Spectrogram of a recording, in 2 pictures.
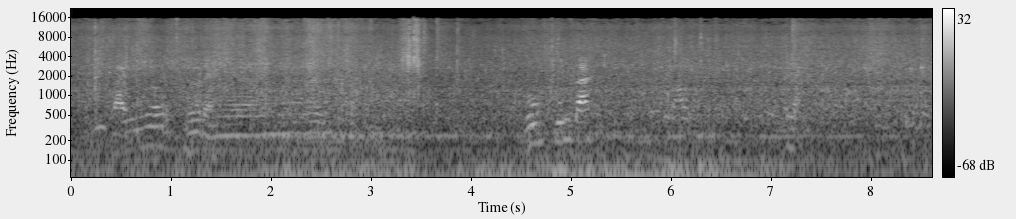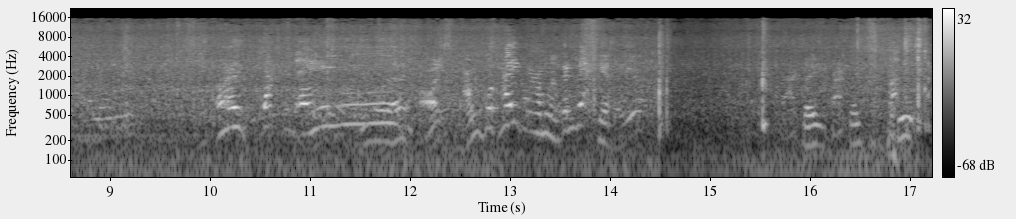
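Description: Men talk excitedly nearby.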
